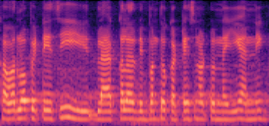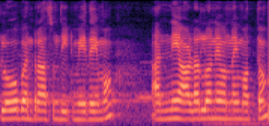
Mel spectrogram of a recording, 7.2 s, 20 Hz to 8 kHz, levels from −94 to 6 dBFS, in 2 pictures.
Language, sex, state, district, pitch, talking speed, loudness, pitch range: Telugu, female, Andhra Pradesh, Sri Satya Sai, 200 Hz, 140 wpm, -15 LUFS, 190-205 Hz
